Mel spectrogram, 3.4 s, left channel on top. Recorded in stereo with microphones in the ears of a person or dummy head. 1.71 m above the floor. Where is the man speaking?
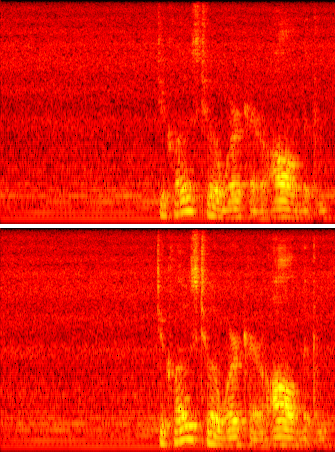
65° right (ahead or behind), 0.9 m.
